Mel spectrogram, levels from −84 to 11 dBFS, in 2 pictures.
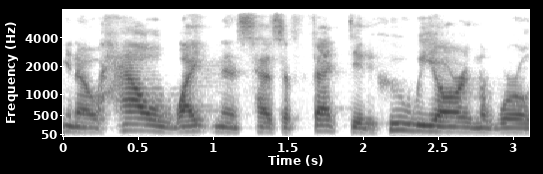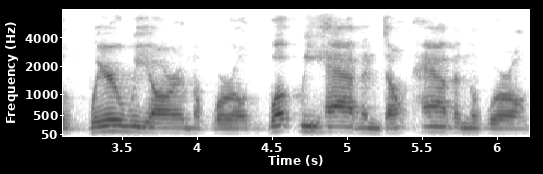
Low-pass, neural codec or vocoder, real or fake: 7.2 kHz; none; real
